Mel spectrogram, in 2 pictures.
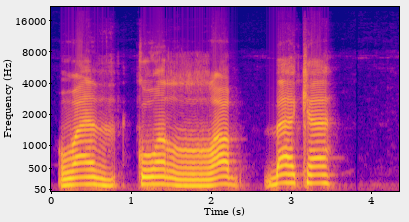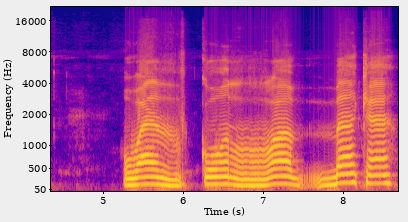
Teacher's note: Kemudian huruf ro yang berharokat sukun bertemu huruf ro yang berharokat tasdid, maka huruf ro yang berharokat sukun melebur masuk ke huruf ro yang berharokat tasdid ya. Kita tahan dan kita tekan.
